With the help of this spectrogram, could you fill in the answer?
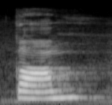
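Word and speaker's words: calm: है next next देखते हैं हम यम कब साइलेंट होता है उसका रूल देखते हैं काम एम के पहले अगर एल आ जाए तो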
